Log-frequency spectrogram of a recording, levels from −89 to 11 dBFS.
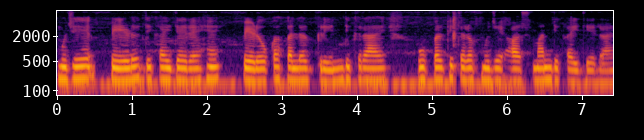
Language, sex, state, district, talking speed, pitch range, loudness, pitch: Hindi, female, Uttar Pradesh, Jyotiba Phule Nagar, 180 wpm, 165-180 Hz, -16 LUFS, 175 Hz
